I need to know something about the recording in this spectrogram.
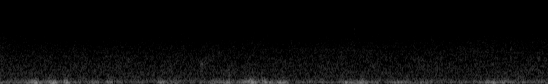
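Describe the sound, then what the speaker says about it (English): Steady wind gusts across rough open water on Corpus Christi Bay at about 14 mph, a continuous broadband rush with low rumbling buffets on the microphone and slow surges, no voices. "We got about a 14-mile-an-hour wind."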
